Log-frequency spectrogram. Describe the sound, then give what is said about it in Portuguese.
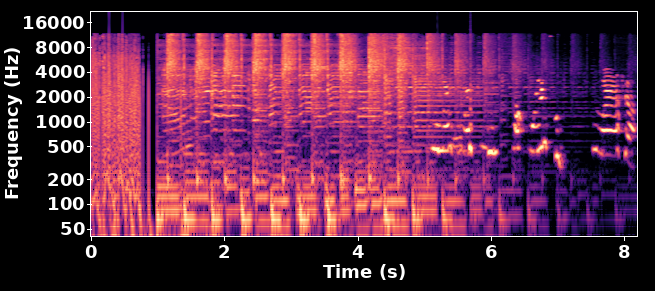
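A dog barks in quick, loud, regular bursts, then breaks into higher yips and whimpering yelps toward the end. “Isso é um cachorro.”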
